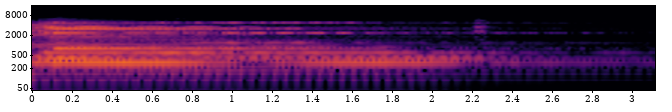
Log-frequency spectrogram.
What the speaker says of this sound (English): Here's the octo reverb, which is super sick.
